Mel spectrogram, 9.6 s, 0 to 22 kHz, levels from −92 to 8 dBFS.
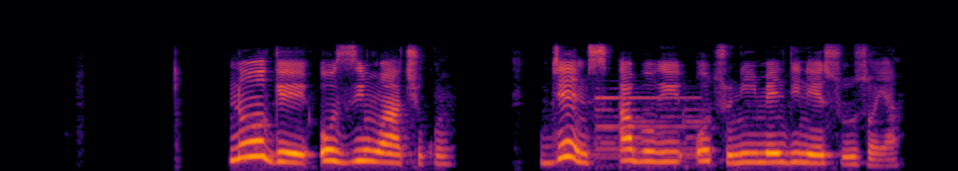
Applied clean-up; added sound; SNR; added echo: none; Electric guitar; 17 dB; none.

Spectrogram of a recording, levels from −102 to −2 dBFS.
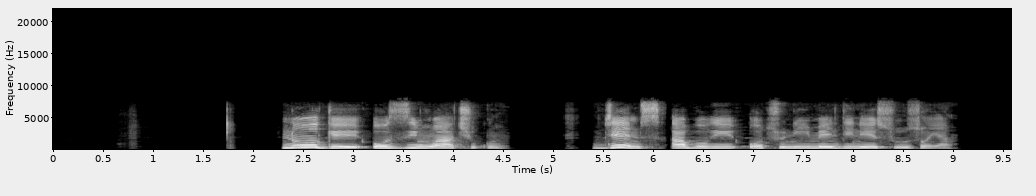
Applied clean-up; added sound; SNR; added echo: none; none; none; none.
